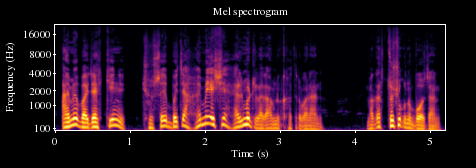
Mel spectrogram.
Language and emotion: Kashmiri, angry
